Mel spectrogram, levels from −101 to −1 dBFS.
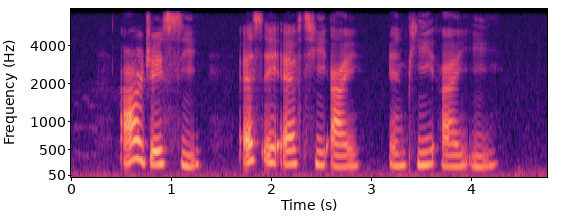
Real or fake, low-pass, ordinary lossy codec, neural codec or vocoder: real; 7.2 kHz; none; none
